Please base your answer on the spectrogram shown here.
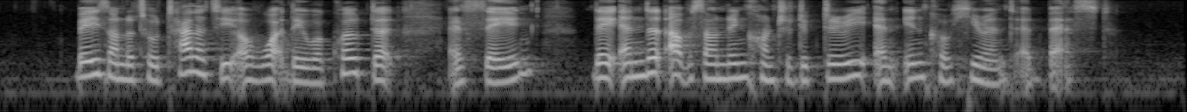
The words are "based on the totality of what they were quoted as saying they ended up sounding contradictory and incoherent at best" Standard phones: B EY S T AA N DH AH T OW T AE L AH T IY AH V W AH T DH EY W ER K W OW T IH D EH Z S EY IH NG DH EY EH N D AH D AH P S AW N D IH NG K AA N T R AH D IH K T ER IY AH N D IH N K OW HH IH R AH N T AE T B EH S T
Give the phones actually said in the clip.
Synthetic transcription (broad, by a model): B EY S T AA N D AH T OW T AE L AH T IY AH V W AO T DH EY W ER K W OW T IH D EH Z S EY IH NG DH EY EH N D AH D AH P S AW N D IH NG K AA N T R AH D IH K T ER IY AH N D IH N K OW HH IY R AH N T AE T B EH S T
